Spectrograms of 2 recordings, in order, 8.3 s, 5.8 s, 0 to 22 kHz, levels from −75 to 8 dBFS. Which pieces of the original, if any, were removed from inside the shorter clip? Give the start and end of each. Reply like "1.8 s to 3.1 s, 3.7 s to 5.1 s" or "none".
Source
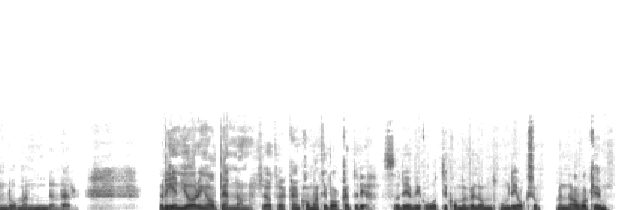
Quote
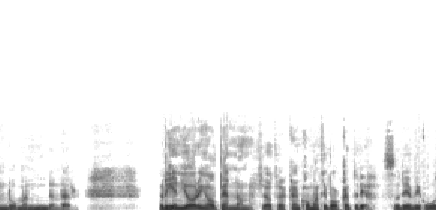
none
